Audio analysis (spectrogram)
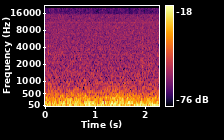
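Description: Thunder from a thunderstorm rumbles low and continuously, a distant, steady roll with a faint wash of rain and no speech.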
